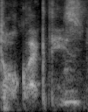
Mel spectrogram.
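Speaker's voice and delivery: hushed ASMR whisper, very quiet, barely there. Showing how people talk in asmr videos: whispering.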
